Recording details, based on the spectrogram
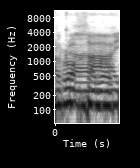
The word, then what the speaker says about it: Rocha: Met um, de la Roca, zeg ik dat goed? Ja, Zack de la Roca, Roca, Rocha, joh, allebei.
